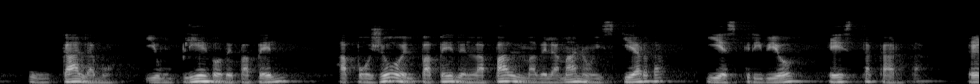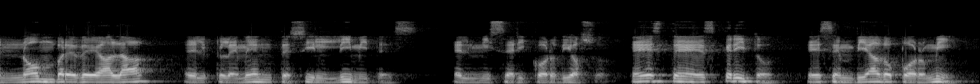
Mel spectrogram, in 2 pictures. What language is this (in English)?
Spanish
